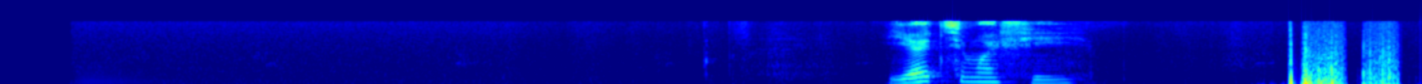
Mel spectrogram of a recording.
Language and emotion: Russian, neutral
